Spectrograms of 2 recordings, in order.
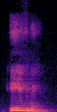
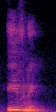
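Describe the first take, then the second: First: The word is said with two syllables. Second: The same.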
